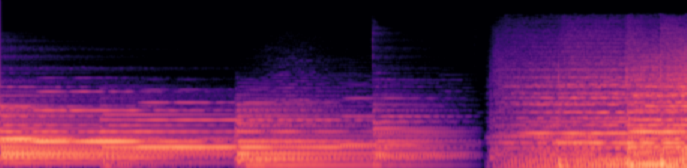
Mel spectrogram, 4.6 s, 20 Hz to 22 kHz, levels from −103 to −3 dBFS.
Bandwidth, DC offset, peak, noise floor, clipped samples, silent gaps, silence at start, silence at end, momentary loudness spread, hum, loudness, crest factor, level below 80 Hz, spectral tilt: 14 kHz; under 0.1%; -12 dBFS; -48 dBFS; under 0.1%; none; 0 s; 0 s; 16 LU; none; -29 LUFS; 14 dB; -40 dBFS; -6.5 dB/octave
